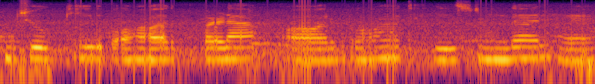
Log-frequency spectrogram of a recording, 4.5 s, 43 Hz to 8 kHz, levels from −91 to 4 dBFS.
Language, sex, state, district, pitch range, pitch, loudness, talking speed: Hindi, female, Bihar, Kaimur, 195-215 Hz, 205 Hz, -16 LUFS, 105 wpm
